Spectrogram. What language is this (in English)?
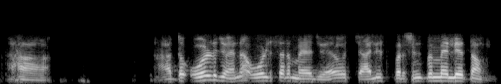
Urdu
